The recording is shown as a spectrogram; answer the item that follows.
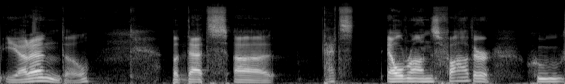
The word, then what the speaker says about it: Eärendil: He eventually decided that his fairies were called elves, and it became a little bit of a different pronunciation because he put the accent on the A instead of the E, so it became Eärendil.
